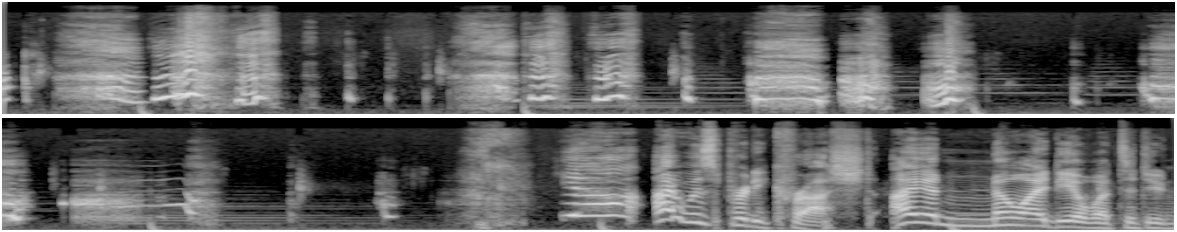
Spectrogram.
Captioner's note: sobbing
